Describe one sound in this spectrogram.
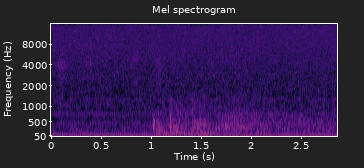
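Heavy guns fire with a deep, rumbling boom.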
